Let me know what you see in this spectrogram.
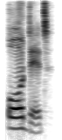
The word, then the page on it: audit: Indian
